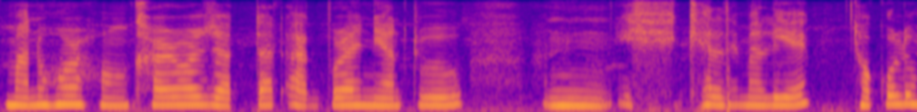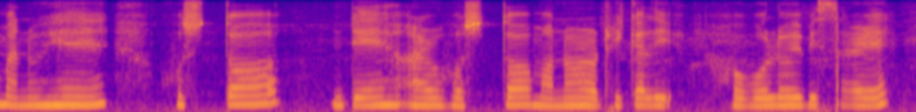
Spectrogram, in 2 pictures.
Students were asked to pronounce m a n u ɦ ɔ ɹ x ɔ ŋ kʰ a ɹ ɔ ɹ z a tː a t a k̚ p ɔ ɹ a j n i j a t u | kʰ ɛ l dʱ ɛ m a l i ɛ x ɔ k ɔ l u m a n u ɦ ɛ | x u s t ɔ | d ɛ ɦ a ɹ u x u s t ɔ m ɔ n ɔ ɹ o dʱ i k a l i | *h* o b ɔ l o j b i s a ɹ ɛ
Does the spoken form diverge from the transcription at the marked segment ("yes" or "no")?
no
